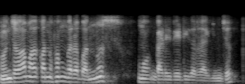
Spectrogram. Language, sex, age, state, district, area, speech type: Nepali, male, 45-60, West Bengal, Kalimpong, rural, conversation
